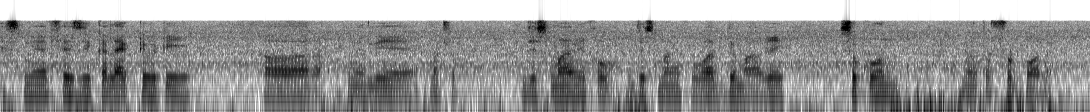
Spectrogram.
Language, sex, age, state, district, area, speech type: Urdu, male, 30-45, Telangana, Hyderabad, urban, spontaneous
